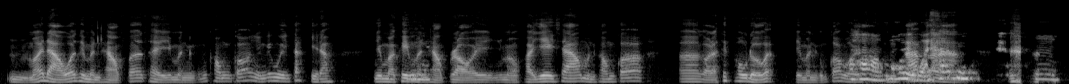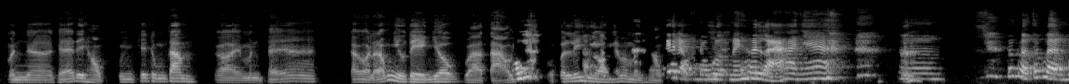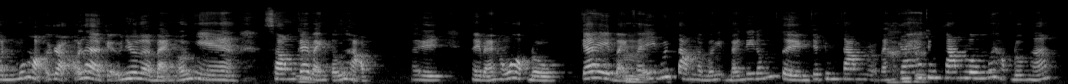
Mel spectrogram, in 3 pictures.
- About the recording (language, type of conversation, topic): Vietnamese, podcast, Bạn dùng mẹo nào để giữ động lực suốt cả ngày?
- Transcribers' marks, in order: tapping; static; distorted speech; laughing while speaking: "Ờ"; laughing while speaking: "quả"; chuckle; chuckle; unintelligible speech; chuckle; other noise; chuckle; other background noise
